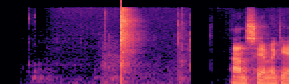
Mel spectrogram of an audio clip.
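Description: A small plastic part clicks as it is handled.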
